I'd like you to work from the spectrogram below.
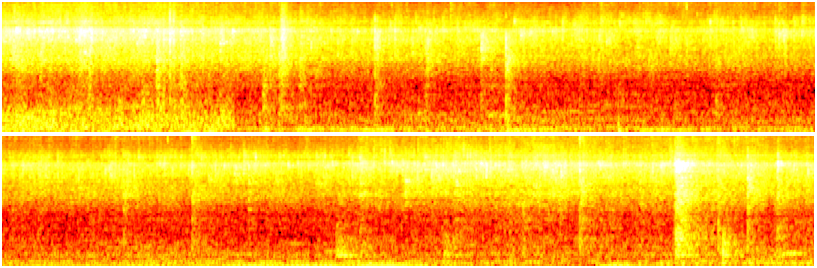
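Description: Onions frying in oil in a pan for an Odia rohu fish curry, a steady close sizzle and crackle with scattered pops and faint stirring, no talk.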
